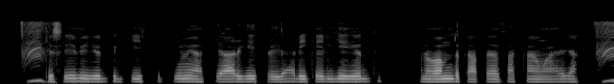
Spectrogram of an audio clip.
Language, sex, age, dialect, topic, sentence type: Hindi, male, 18-24, Kanauji Braj Bhasha, banking, statement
